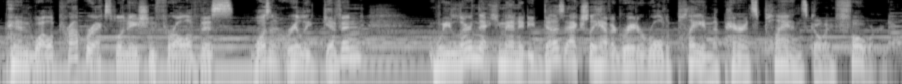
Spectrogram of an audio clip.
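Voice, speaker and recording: Expressive male narrator over music. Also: mid-range voice, fairly quick. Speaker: narrator and commentator. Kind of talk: expressive reading of a visual novel with commentary. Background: music under the voice.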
